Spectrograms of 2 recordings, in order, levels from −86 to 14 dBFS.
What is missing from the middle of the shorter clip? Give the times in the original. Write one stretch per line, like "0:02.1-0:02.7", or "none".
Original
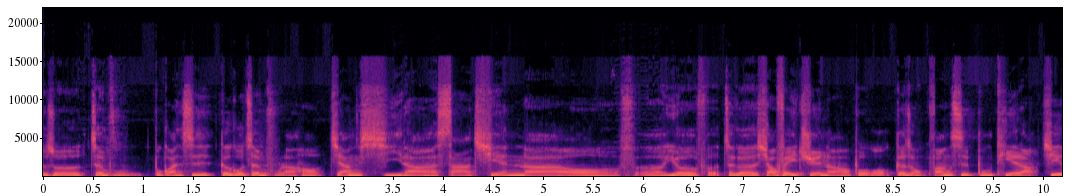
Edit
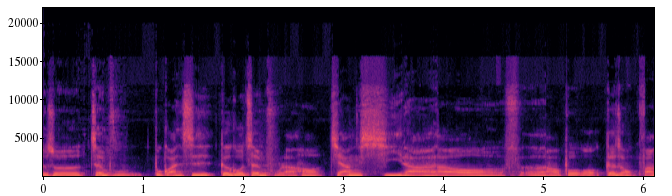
0:03.9-0:05.1
0:06.2-0:07.9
